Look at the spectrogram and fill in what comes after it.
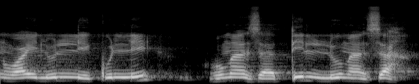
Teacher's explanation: নুন সাকিন বা তানবিনের পরে যদি র বা লাম আসে তাহলে আমরা গুন্না করবো না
